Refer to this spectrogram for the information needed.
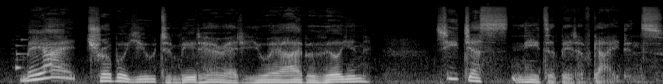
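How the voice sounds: A man's put-on character voice, fairly low and slightly mellow, with vocal fry, a fairly slow pace and very wide pitch swings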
